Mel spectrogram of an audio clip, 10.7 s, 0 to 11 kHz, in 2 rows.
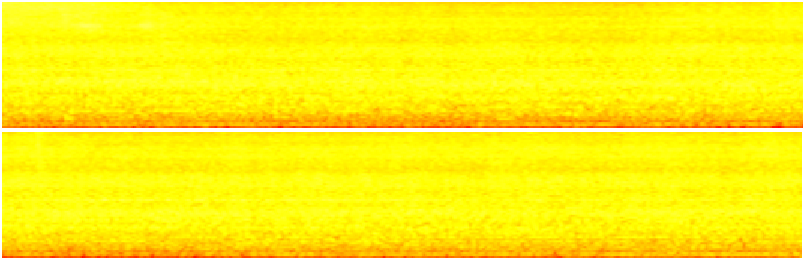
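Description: InterCity 125 High Speed Train pulling slowly away from a station: a steady drone of its diesel power car engines mixed with running noise, heard from an open carriage window.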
